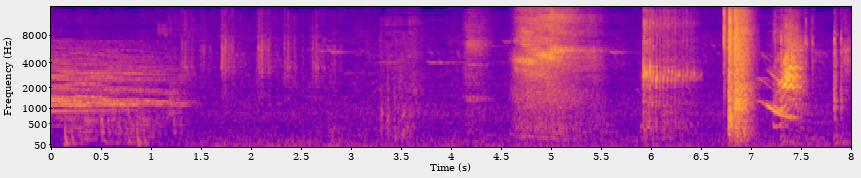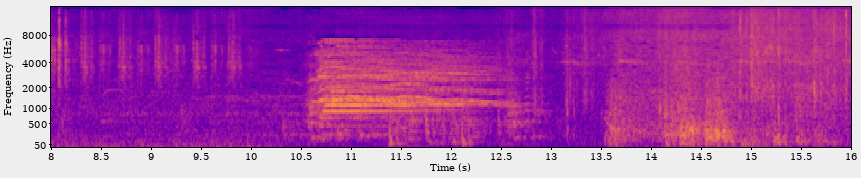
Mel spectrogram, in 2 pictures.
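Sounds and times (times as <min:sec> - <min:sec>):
scattered clicks: 0:01.2 - 0:03.3, 0:07.4 - 0:10.3
loud cartoon hit: 0:06.8 - 0:07.4.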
